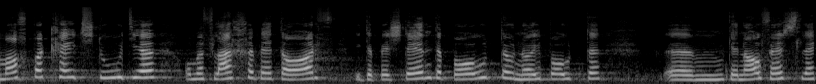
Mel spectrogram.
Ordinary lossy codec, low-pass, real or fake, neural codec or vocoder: Opus, 24 kbps; 14.4 kHz; real; none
